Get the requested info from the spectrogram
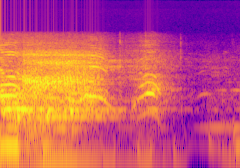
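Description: A man talking in short phrases, the voice dying away near the end.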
